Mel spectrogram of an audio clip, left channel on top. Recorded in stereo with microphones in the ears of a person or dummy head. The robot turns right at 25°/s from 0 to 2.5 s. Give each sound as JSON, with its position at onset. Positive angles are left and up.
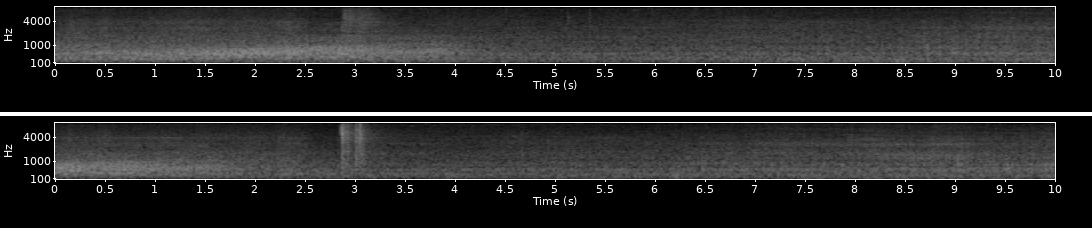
{"t": 2.8, "sound": "a camera shutter", "side_deg": -85, "distance_m": 0.7}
